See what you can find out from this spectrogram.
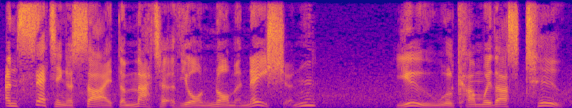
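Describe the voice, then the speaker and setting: An actor playing a stern official in a video game cutscene, speaking formally and with command. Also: male voice, medium pitch, sing-song, measured pace, a bit bright, slight background noise. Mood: stern, resolute. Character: stern, authoritative male official making an arrest.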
